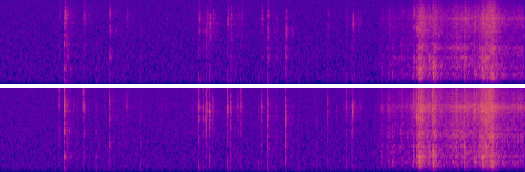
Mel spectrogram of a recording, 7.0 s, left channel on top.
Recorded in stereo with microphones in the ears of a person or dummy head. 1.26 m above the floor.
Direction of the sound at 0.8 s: 70° right (ahead or behind).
